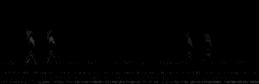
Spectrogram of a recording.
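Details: Nest-cam recording of an osprey at its nest in Charlo, Montana, 17 August 2018 between 18:29 and 19:29: two doubled bursts of sharp, whistled, downward-slurred chirps about one and a half seconds apart, over a low background hum.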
